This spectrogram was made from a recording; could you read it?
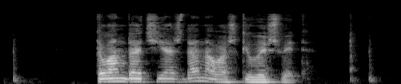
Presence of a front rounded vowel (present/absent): present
